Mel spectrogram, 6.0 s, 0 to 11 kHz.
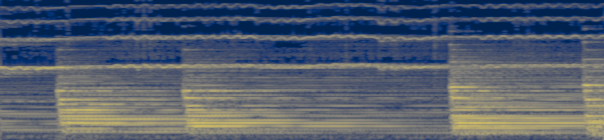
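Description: A c.1830 Raffaele and Antonio Gagliano violin holds a long high note with vibrato. Beneath it, piano chords change four times.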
